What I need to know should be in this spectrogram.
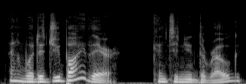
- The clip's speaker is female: No, male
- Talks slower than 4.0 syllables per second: No, 6.5 syllables/s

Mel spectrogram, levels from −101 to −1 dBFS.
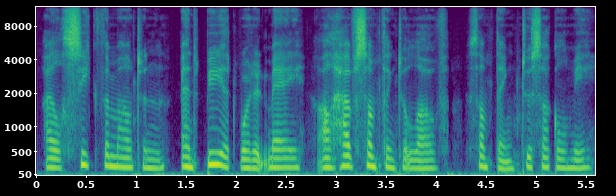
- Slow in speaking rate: No, fast, 205 wpm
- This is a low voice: No, medium, 180 Hz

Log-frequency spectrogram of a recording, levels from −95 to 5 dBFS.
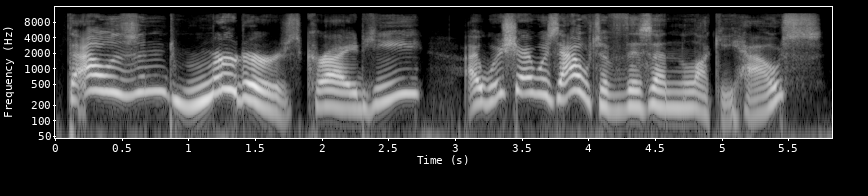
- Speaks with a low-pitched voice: No, high, 240 Hz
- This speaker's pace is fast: No, slow, 135 wpm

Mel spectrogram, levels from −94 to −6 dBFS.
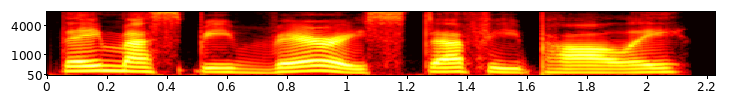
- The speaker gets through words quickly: No, average, 160 wpm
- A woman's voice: Yes, female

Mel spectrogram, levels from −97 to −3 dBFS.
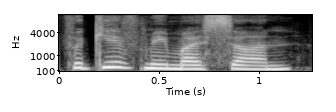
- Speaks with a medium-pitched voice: No, high, 240 Hz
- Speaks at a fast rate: No, average, 190 wpm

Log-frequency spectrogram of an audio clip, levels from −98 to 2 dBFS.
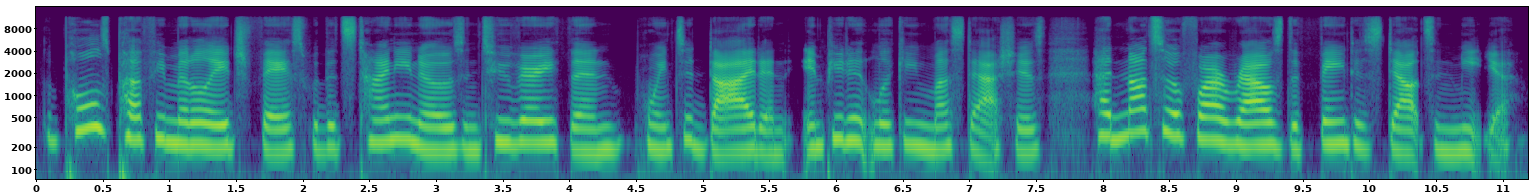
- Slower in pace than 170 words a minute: Yes, average, 160 wpm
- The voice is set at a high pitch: Yes, high, 215 Hz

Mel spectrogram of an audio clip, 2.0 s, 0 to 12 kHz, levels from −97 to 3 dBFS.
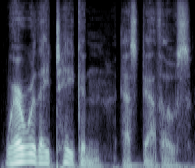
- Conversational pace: Yes, average, 185 wpm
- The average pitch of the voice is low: Yes, very low, 90 Hz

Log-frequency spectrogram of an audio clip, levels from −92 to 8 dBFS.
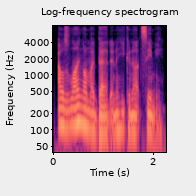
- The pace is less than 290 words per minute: No, fast, 315 wpm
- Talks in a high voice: No, low, 105 Hz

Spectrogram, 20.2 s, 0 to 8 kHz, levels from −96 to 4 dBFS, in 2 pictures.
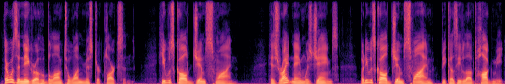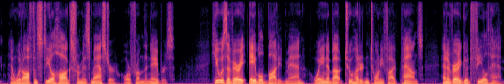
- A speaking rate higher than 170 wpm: Yes, average, 190 wpm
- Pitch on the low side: Yes, low, 110 Hz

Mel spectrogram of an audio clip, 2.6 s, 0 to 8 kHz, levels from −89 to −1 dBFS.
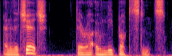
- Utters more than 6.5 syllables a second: Yes, 6.7 syllables/s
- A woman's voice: No, male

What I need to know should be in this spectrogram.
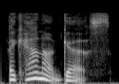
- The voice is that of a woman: Yes, female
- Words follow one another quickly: No, average, 150 wpm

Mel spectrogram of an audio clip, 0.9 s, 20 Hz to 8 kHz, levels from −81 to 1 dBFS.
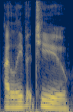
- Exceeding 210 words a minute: Yes, fast, 330 wpm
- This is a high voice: No, low, 105 Hz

